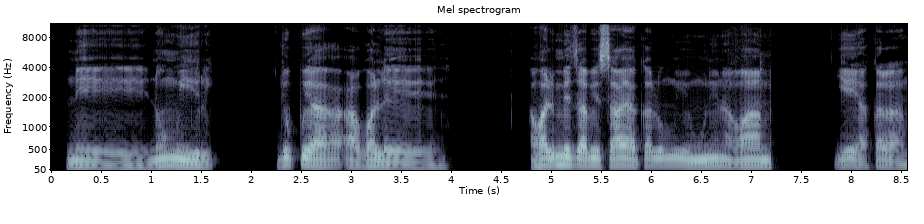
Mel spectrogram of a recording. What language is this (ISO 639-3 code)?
ekr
